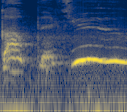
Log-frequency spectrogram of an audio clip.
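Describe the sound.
A child's voice imitates a rooster crowing, saying cock-a-doodle-doo: a few short syllables, then a drawn-out, sing-song final note, fairly loud.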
